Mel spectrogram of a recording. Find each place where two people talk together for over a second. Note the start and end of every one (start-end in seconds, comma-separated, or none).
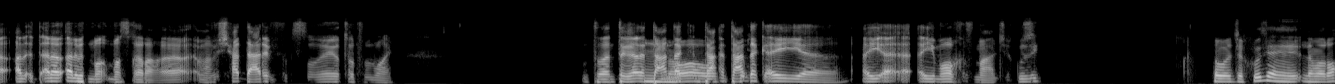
6.4-7.7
